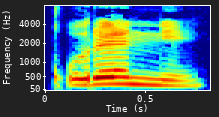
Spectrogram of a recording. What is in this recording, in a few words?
"qiuren", Archi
